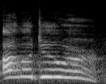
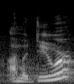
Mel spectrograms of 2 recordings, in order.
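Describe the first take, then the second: First: The voice falls at the end like a statement. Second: The voice rises at the end like a question.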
